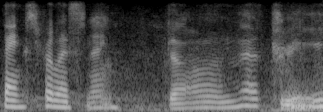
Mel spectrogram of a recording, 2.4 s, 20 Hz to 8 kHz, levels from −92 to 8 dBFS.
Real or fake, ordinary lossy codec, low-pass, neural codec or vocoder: fake; Opus, 32 kbps; 7.2 kHz; codec, 16 kHz in and 24 kHz out, 1.1 kbps, FireRedTTS-2 codec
